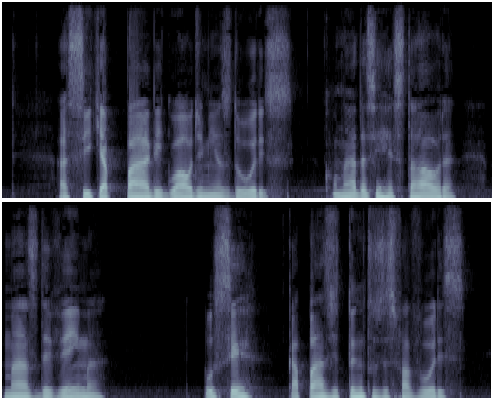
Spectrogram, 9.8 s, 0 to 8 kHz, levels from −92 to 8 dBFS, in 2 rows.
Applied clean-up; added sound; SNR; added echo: none; none; none; none.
